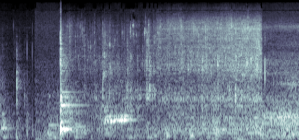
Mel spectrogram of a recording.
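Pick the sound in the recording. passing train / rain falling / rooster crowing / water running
water running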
